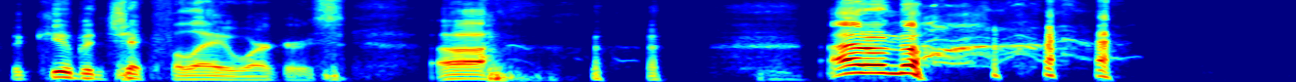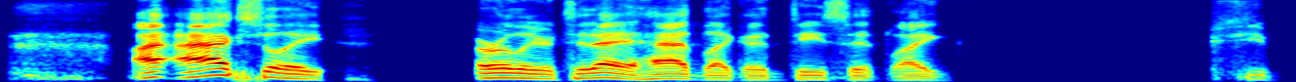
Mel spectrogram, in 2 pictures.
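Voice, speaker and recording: Deep-voiced comedian rehearsing a bit. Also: male voice, big pitch swings, takes it slowly, pauses often, no echo, studio quality. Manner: loose, profane, self-mocking. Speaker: stand-up comedian.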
